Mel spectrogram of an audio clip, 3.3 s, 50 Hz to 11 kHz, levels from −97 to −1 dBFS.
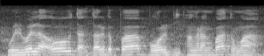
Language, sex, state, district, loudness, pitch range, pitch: Garo, male, Meghalaya, West Garo Hills, -13 LUFS, 135-155 Hz, 145 Hz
